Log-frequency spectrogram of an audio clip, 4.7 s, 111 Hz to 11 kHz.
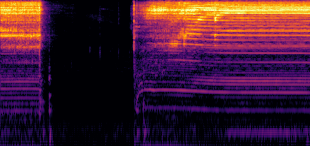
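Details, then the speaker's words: Audi TT mk1 roadster, failed comfort module bypassed with a relay to power the convertible top: hydraulic pump whine cuts out, restarts and settles to an even drone; rams now move up and down, fluid slightly low. "mes vérins montent et descendent ce qui n'était pas le cas tout à l'heure."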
